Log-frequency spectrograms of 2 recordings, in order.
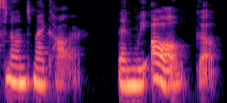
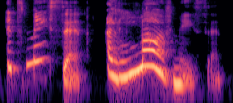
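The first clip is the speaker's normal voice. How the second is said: happy Kayla; 10 semitones higher, 4 dB louder than usual. Acted. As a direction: greet a favourite friend with glee. Kayla happy to see Mason.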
